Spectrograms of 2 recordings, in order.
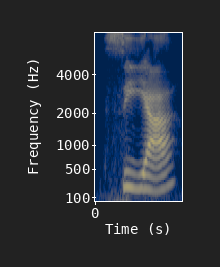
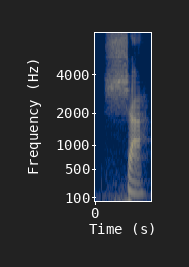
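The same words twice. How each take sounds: First: The word begins with a plain s sound. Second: The word begins with a sh sound. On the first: This is how some other regions say it. "Some regions say siya" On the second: This is how the central Luzon Tagalog region says it. "The S I Y combination makes the sh sound in Tagalog"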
